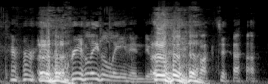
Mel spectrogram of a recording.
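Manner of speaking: loud laughing roast; real laughing mockery; laughing tease. Real, not acted. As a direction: shout it through laughter. Roasting teasing co-host laughing.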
